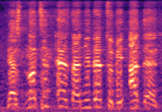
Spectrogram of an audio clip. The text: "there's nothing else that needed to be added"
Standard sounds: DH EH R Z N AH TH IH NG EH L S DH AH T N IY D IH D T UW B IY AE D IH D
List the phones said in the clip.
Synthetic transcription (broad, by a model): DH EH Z N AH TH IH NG EH L S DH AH T N IY D IH D T UW B IY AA D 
